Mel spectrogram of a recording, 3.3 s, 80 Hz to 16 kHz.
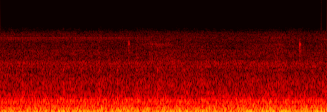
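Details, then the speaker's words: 2012 Dodge Charger 3.6 V6 idling with a slightly uneven rumble: scanner shows cylinder 2 (bank two) misfire count rising after coils, plugs and pigtail were already replaced; cause found to be a burned intake valve. "as you can see cylinder 2 has some misfires the count is going up"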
